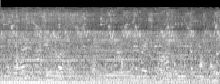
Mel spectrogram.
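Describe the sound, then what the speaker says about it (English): Horse hooves clip-clop from a horse and carriage in a Costa del Sol street, faint and steady beneath a busy outdoor bed of voices, birds and ambient bustle. "this delightful horse and carriage was being well used too"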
